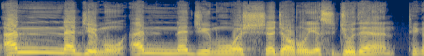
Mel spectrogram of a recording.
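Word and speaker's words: النجم: দেখুন, আল নাজমু উচ্চারণ করা কঠিন। আল নাজমু, লামের পরে নুন উচ্চারণ করা মুশকিল। আল নাজমু, এই জন্য কি করে দিয়েছে? আরে বাদ দে লাম, সরাসরি কি বল? আন নাজমু, আন নাজমু ওয়াশ-শাজারু ইয়াসজুদান।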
